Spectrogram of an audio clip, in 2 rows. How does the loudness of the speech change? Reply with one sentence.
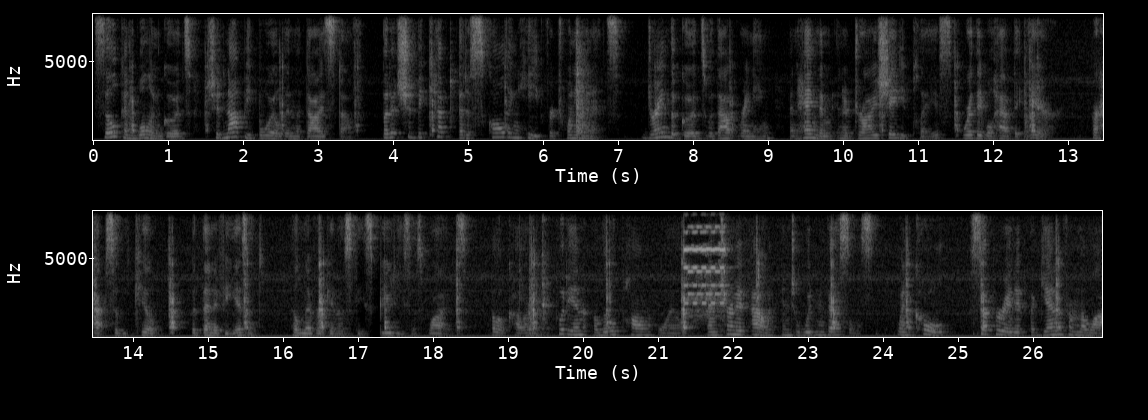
The loudness of the speech stays about the same.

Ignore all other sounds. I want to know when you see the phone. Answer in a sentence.
The phone can be heard from 21.3 to 22.1 s.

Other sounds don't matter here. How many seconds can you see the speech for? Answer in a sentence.
You can hear the speech for 27 seconds altogether.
